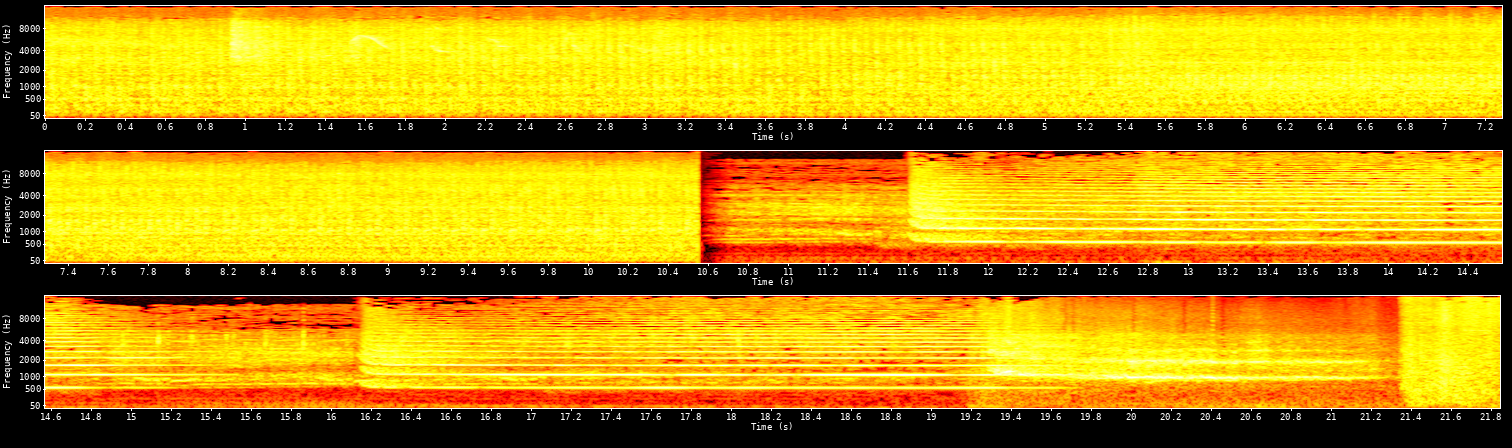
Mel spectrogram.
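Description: A steady engine running sound for about ten seconds, which cuts off suddenly. It is followed by two long, loud air-horn blasts, each lasting about three to four seconds.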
